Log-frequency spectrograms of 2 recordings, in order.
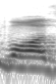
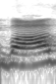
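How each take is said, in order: First: The vowel is a rounded 'aw' sound. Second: The vowel is an open 'ah' sound. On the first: The speaker calls it right. "वॉज है" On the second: The speaker calls it wrong. "ये वाज नहीं है"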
